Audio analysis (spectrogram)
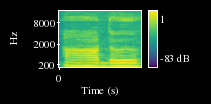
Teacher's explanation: ਆਦ ਇਹਨੂੰ ਥੋੜਾ ਜਿਹਾ ਲੰਬਾ ਲੈ ਕੇ ਜਾਣਾ ਹੈ ਦਦੇ ਨੂੰ ਸਿਹਾਰੀ ਦੀ ਆਵਾਜ਼ ਕੱਢਣੀ ਹੈ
